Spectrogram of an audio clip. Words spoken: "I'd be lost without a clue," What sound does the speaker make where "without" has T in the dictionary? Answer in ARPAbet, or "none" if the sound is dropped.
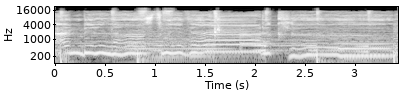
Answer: T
